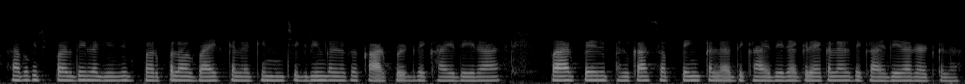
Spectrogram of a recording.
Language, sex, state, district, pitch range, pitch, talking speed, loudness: Hindi, female, Uttar Pradesh, Ghazipur, 180-190 Hz, 185 Hz, 215 wpm, -37 LUFS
